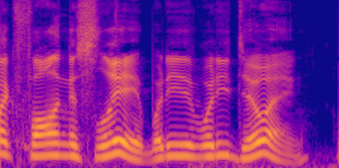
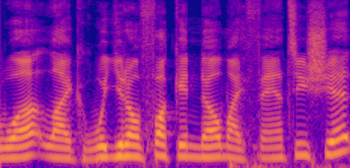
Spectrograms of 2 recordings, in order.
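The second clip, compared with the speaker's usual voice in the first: put-on angry, annoyed reaction. Retelling a woman's reaction when he did not know her restaurant: imitating someone pissed off. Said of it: "I could see she's pissed off".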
